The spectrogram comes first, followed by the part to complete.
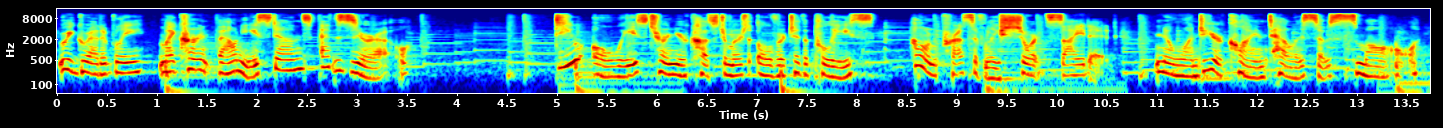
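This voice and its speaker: A woman's voice: mid-range voice, lively intonation, measured pace, music in the background, lightly acted. An actress playing a cool, composed, teasing female outlaw in a video game. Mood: cool, sardonic.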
